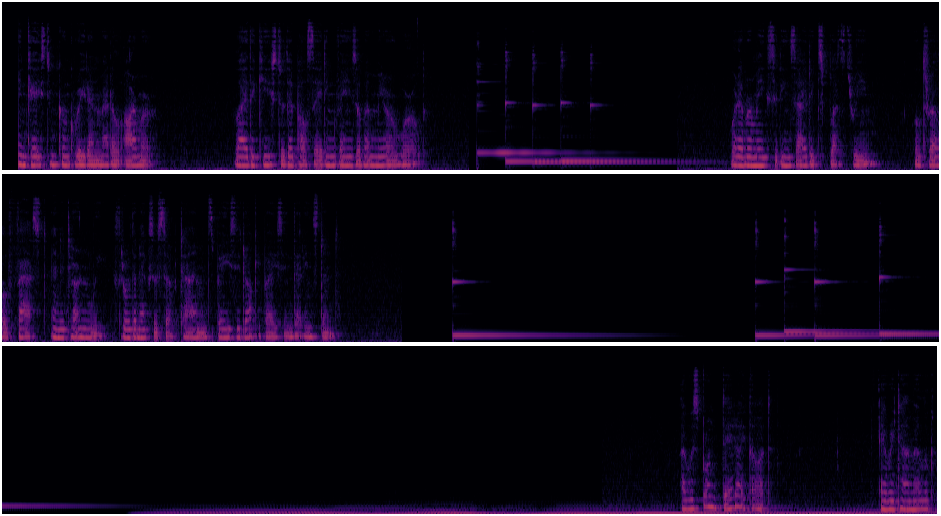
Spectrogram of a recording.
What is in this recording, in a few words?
voice over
